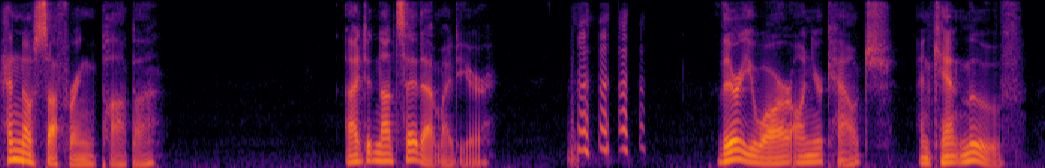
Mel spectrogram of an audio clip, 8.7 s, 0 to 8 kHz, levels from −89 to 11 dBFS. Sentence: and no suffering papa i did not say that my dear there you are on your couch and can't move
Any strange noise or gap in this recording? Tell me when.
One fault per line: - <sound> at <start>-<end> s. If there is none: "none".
- laugh at 4.7-5.4 s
